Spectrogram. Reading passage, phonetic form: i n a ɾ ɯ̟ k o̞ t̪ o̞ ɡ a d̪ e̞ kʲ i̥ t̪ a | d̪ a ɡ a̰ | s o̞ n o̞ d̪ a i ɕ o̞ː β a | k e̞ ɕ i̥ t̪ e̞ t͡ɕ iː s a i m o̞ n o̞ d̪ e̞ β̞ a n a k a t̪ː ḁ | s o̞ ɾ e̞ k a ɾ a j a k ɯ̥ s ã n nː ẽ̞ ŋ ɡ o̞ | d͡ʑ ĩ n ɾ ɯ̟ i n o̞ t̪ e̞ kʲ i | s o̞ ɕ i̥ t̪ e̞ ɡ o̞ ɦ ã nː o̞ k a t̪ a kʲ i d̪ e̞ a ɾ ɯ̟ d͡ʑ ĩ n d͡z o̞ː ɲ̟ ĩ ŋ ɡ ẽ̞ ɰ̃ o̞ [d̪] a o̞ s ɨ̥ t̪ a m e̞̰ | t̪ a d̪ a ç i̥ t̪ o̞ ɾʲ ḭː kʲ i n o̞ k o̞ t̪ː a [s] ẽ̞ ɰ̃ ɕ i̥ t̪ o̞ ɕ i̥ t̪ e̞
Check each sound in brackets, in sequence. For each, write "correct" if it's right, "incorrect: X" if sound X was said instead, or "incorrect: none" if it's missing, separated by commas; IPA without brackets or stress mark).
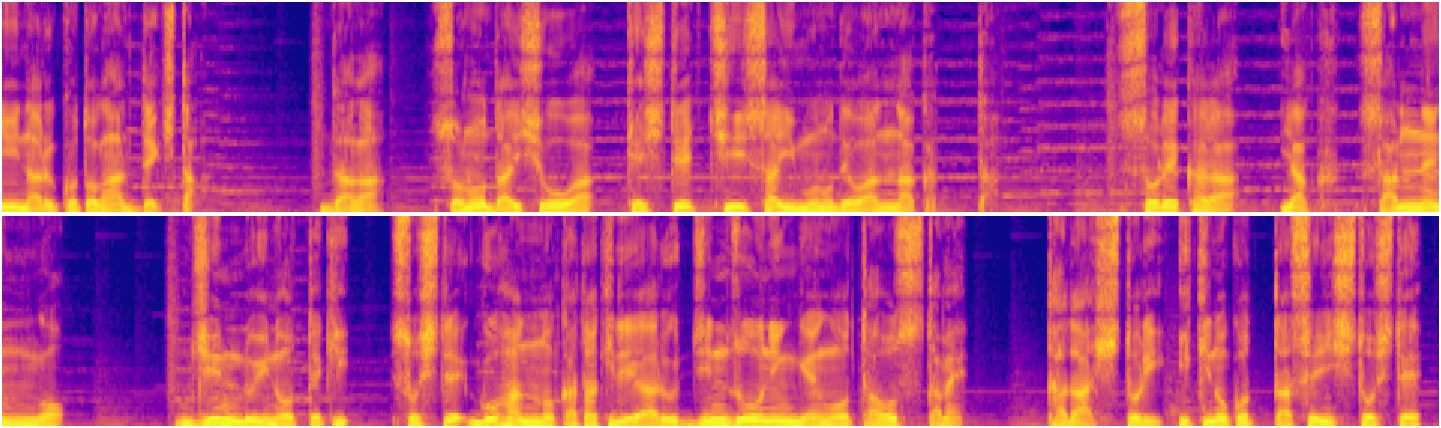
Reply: incorrect: t̪, correct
